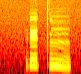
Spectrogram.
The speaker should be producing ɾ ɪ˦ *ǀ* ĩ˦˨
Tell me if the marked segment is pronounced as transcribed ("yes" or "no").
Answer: no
